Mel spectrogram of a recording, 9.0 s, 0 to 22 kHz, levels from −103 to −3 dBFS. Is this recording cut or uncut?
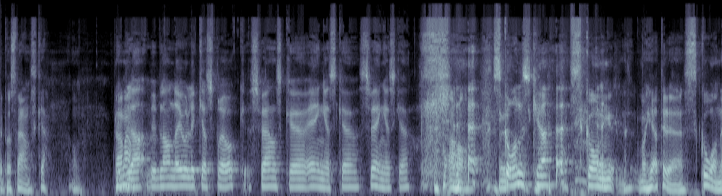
uncut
